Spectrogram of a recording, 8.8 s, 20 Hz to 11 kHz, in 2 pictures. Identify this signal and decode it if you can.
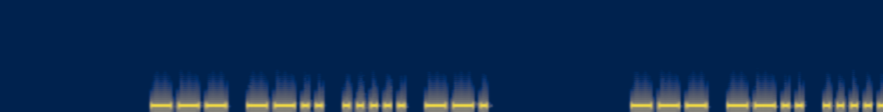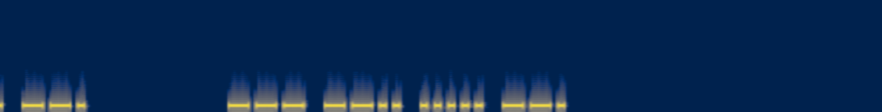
Morse code, heard as a keyed tone, about 34 wpm, 700 Hz. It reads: OZ5G OZ5G OZ5G
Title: DXCC-100 Call Signs - 4 Characters - Repeated 3x - 35wpm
